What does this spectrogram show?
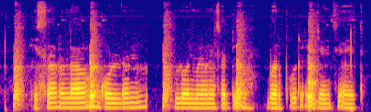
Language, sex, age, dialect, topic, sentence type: Marathi, male, 18-24, Northern Konkan, banking, statement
